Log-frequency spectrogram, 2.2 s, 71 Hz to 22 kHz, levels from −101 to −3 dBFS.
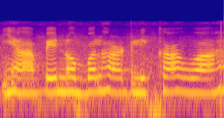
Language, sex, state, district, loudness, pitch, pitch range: Hindi, male, Haryana, Rohtak, -13 LUFS, 255 Hz, 250-260 Hz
